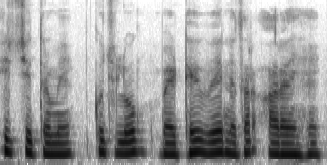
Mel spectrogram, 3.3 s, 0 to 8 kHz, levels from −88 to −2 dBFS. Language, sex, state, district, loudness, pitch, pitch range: Hindi, male, Uttar Pradesh, Lucknow, -14 LUFS, 150 Hz, 140-160 Hz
